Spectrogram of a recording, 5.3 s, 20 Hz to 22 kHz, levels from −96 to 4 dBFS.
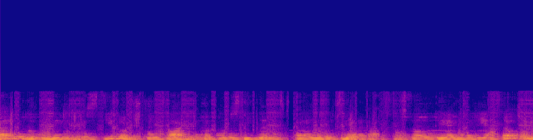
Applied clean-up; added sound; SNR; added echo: neural separator model SepFormer DNS4.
